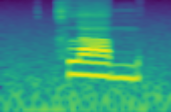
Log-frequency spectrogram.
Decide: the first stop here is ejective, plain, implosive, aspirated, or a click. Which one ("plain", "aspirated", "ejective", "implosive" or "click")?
aspirated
